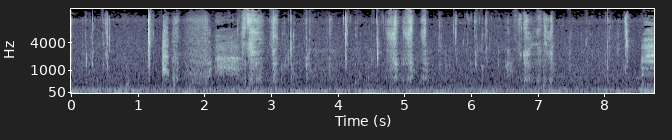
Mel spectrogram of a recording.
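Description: A person chewing grilled fish open-mouthed, with irregular wet lip smacks and mouth clicks.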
